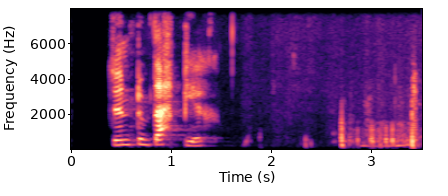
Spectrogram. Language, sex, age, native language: Icelandic, female, 9, Icelandic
